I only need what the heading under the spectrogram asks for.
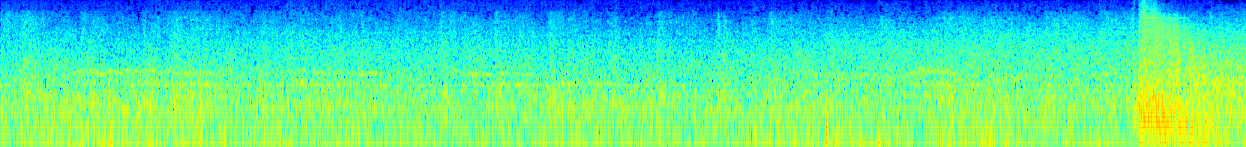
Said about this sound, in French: On dirait un sniper. Il doit pas être loin d'ici.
